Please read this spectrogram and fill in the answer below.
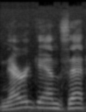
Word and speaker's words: Narragansett: The tourist attraction is Narragansett Indian Fall Festival, and I can pronounce that correctly because I like their beer.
